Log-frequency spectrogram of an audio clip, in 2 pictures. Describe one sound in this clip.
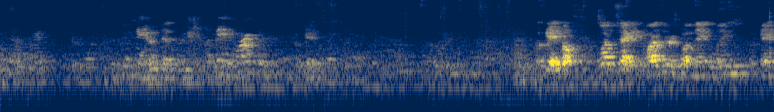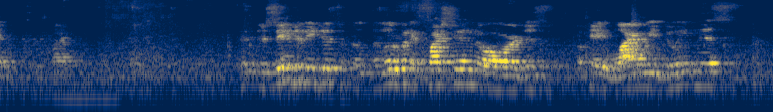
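A middle-aged man speaks with animation to a group.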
